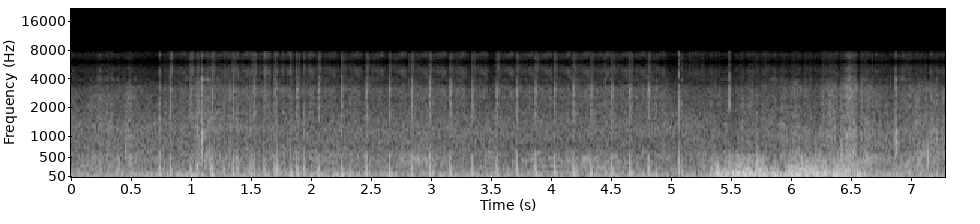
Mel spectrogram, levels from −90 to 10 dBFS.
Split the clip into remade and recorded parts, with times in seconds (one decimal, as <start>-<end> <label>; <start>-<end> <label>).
0.0-2.3 remade; 2.3-3.4 recorded; 3.4-7.3 remade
